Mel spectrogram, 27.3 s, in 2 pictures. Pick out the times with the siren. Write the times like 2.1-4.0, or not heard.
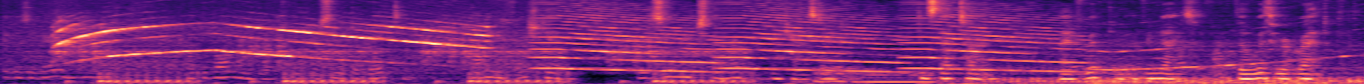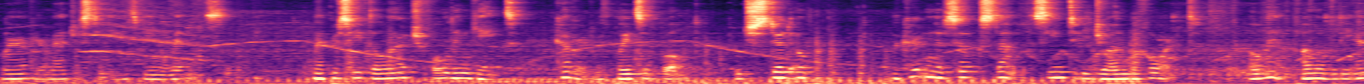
0.0-27.2.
